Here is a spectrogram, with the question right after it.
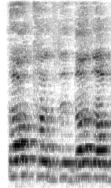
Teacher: त थ द ध दंत। जब आप त थ द ध बोल रहे हैं तो देखिए जीभ जो है ना वो दांत में टच हो रहा है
